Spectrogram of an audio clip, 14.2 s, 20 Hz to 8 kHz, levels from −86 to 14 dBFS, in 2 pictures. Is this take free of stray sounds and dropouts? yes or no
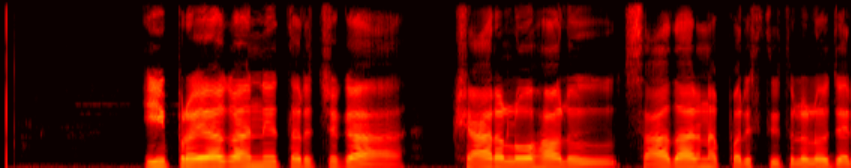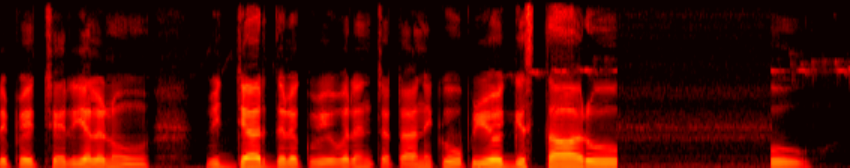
yes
